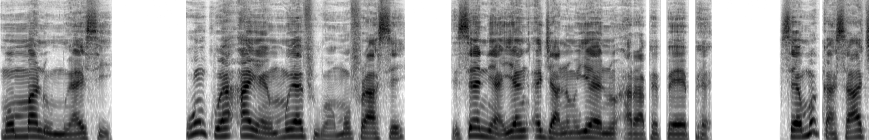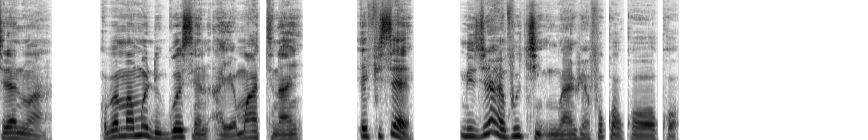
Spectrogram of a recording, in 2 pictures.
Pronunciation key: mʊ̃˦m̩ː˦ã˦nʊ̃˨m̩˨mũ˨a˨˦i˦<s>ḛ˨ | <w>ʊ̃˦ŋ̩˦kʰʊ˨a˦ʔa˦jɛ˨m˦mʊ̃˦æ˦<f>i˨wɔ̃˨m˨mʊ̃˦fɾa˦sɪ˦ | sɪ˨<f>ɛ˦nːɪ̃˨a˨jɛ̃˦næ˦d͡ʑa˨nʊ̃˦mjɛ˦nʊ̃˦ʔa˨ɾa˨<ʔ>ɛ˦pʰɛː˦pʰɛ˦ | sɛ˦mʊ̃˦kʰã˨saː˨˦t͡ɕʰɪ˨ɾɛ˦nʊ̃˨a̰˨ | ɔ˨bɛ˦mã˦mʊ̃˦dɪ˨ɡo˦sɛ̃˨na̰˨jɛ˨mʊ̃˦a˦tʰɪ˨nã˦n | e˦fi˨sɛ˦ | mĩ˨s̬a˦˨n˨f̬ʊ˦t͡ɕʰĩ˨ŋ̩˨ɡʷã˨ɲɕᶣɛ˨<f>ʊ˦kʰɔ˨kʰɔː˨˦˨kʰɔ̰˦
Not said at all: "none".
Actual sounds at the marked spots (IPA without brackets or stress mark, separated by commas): s, w, f, s, p, f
